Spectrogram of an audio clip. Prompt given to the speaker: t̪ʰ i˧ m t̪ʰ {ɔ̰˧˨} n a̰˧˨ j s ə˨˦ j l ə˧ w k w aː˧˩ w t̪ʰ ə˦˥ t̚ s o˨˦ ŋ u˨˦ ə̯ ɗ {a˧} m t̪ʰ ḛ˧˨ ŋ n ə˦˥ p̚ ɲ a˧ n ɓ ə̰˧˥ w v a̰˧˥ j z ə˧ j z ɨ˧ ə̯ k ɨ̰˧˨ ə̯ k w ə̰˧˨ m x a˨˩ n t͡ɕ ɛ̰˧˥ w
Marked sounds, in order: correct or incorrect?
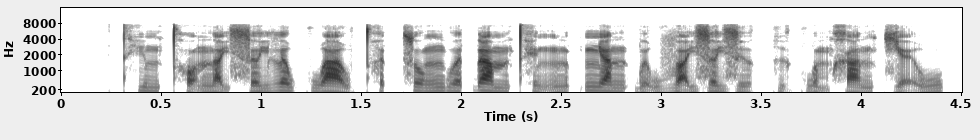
correct, correct

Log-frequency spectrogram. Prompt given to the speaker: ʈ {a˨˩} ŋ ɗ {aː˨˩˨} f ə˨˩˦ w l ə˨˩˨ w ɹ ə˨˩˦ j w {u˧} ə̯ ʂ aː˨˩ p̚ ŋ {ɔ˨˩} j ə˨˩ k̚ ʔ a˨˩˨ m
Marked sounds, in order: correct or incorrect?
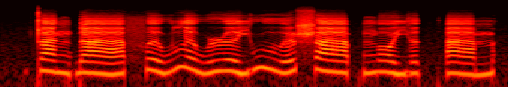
correct, correct, incorrect: u˨˩˦, correct

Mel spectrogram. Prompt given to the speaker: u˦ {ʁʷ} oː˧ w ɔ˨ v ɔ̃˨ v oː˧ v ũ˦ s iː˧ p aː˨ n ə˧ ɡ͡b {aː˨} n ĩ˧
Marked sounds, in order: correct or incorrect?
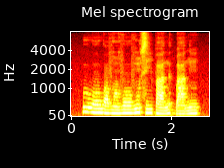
incorrect: w, correct

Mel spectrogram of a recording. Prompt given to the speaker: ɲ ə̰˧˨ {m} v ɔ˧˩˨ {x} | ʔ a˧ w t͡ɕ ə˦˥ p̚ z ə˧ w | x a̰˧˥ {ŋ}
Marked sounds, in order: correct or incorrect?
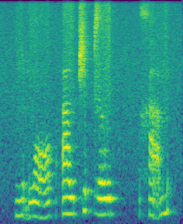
correct, incorrect: none, incorrect: m

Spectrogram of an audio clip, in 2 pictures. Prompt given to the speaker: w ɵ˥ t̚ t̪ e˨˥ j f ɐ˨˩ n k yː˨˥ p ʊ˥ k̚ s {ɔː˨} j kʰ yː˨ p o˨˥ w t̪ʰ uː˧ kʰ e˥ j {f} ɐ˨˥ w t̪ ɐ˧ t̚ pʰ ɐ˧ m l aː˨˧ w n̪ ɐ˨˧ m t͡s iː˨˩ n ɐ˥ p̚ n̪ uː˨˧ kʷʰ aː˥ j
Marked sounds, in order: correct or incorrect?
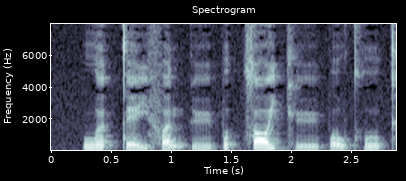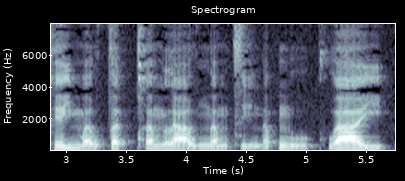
incorrect: ɔː˥, incorrect: m

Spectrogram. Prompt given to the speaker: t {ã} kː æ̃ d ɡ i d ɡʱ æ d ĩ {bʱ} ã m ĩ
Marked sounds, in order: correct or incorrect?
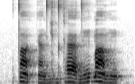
correct, incorrect: ɓ

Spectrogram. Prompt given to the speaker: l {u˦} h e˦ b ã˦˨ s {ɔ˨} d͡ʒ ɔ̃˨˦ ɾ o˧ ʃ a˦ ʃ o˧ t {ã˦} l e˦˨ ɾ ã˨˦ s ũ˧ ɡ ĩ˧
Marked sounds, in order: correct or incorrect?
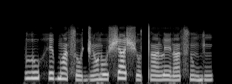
correct, incorrect: o˨, correct

